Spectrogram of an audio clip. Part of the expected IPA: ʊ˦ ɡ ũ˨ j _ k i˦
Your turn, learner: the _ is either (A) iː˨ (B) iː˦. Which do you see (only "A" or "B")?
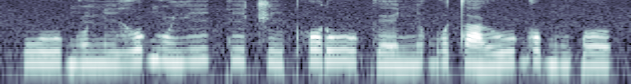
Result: B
